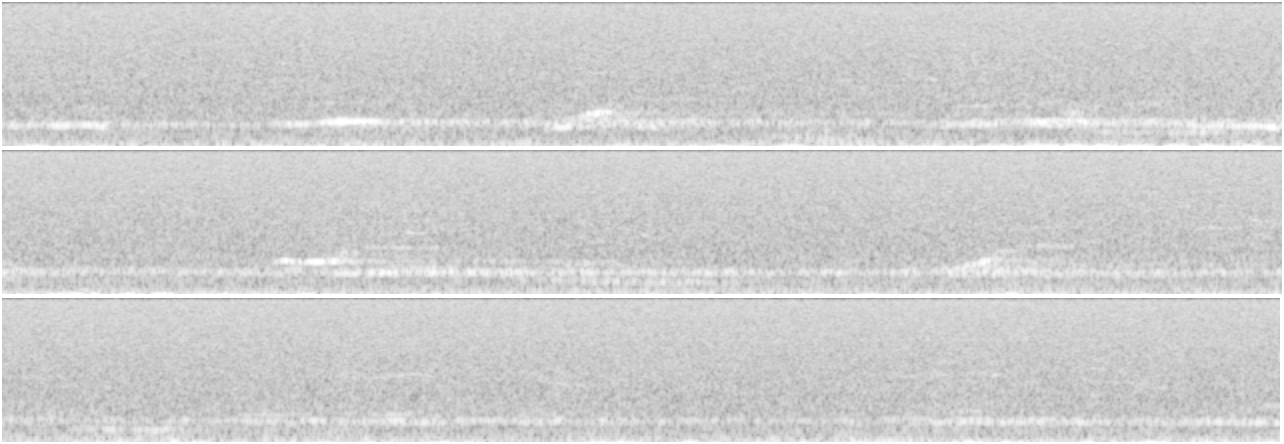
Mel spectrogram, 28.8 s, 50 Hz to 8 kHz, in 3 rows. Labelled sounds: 12.3	12.7	humpback whale, 0.90 to 1.0 kHz
17.3	17.7	humpback whale, 0.93 to 1.1 kHz

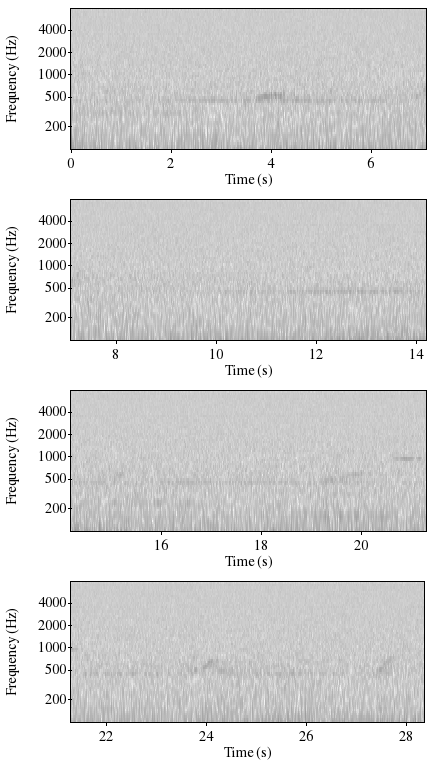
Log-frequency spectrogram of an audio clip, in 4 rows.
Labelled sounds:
20.6	21.1	humpback whale, 0.86 to 1.0 kHz

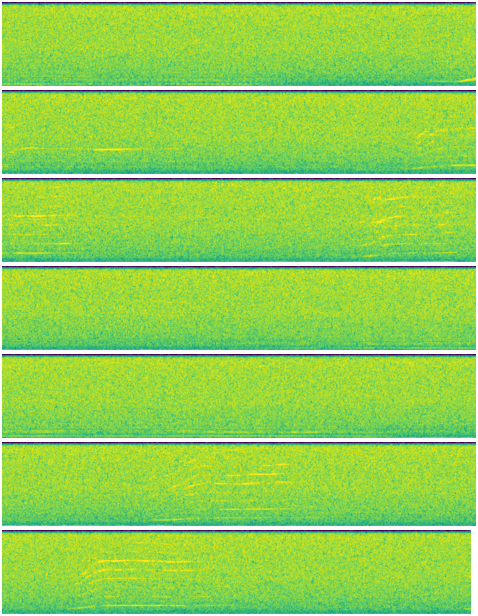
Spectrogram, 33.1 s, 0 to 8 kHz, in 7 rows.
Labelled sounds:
4.9	6.1	humpback whale, 2.1 to 2.6 kHz
9.2	10.2	humpback whale, 0.80 to 4.4 kHz
13.3	14.1	humpback whale, 0.83 to 6.2 kHz
25.8	26.6	humpback whale, 0.80 to 5.1 kHz
29.4	30.4	humpback whale, 0.80 to 5.2 kHz

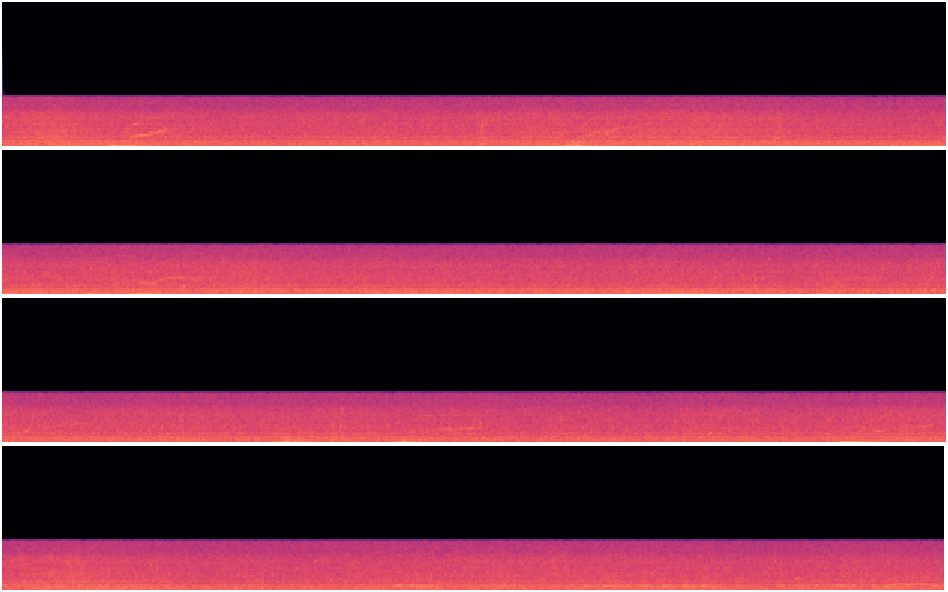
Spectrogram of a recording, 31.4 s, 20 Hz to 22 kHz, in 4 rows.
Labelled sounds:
9.2	9.5	humpback whale, 2.3 to 2.7 kHz
14.9	15.1	humpback whale, 2.2 to 2.6 kHz
19.3	19.8	humpback whale, 2.0 to 2.3 kHz
31.0	31.4	humpback whale, 1.0 to 1.2 kHz

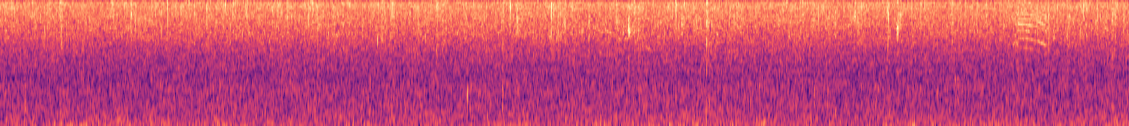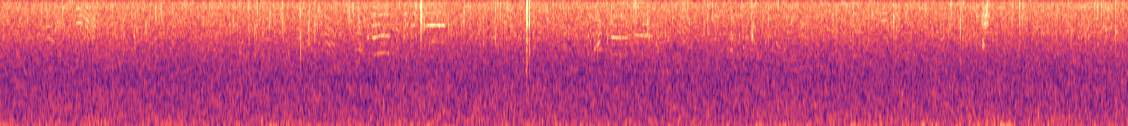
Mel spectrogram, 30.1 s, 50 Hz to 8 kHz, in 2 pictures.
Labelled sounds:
13.5	14.0	Pacific white-sided dolphin, 2.6 to 5.0 kHz
20.0	21.0	Pacific white-sided dolphin, 2.1 to 5.8 kHz
23.2	23.8	Pacific white-sided dolphin, 3.1 to 3.5 kHz

